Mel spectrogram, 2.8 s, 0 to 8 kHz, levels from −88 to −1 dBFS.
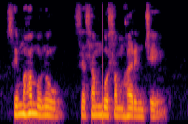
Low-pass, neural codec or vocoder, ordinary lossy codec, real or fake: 7.2 kHz; none; Opus, 64 kbps; real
